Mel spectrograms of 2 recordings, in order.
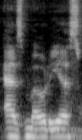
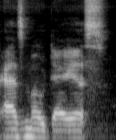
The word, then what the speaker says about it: Asmodeus: The whole concept of like, well, one of the prime antagonists in the game is Asmodeus or Asmodeus. People pronounce it different ways. I tend to use Asmodeus, but he's the Lord of the Nine Hells of Bator.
